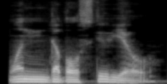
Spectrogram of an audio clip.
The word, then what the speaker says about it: 100 Studio: Crest founded the digital animation studio 100 Studio, pronounced One Double Studio, in June 2021.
